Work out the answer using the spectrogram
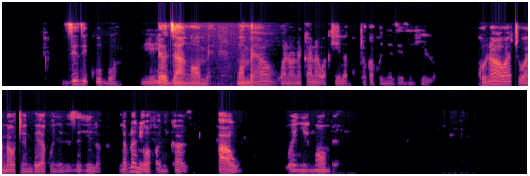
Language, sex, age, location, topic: Swahili, male, 18-24, Kisumu, agriculture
